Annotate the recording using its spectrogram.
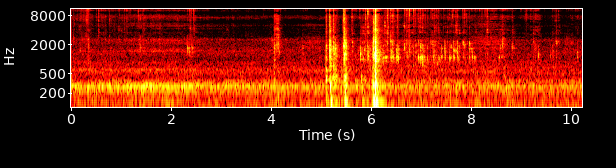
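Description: Coffee trickling from a Mr. Coffee 12-cup coffee maker's brew basket into a stainless steel mug, over a steady low hum from the machine. A few knocks about five seconds in and a loud clunk just after six seconds as the glass carafe is pushed back into place under the basket.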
